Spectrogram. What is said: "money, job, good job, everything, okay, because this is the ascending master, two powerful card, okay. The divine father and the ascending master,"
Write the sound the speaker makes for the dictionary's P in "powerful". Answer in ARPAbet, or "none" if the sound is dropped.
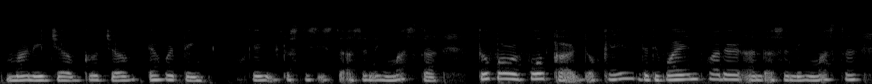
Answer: F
